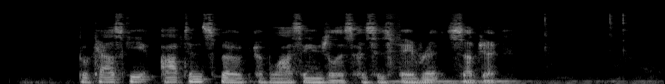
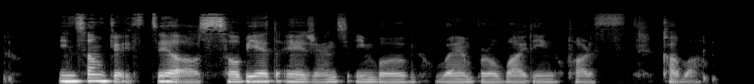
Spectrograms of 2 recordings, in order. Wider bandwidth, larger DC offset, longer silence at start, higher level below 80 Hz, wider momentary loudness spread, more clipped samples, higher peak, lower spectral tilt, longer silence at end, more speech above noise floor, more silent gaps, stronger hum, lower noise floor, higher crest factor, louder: about the same, 11.5 kHz vs 11.5 kHz; neither; first, 0.8 s vs 0.1 s; first, -42 dBFS vs -50 dBFS; about the same, 18 LU vs 18 LU; neither; second, -12 dBFS vs 0 dBFS; second, -4.5 dB/octave vs -6.5 dB/octave; second, 0.15 s vs 0.5 s; about the same, 31 dB vs 32 dB; neither; neither; first, -61 dBFS vs -49 dBFS; about the same, 18 dB vs 18 dB; second, -29 LUFS vs -17 LUFS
